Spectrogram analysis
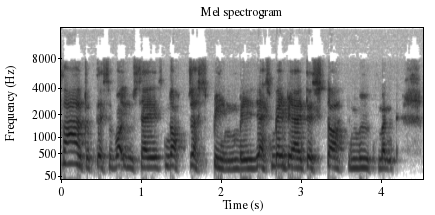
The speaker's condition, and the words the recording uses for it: Deafness. You may have been able to pick up from my voice that I'm deaf.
